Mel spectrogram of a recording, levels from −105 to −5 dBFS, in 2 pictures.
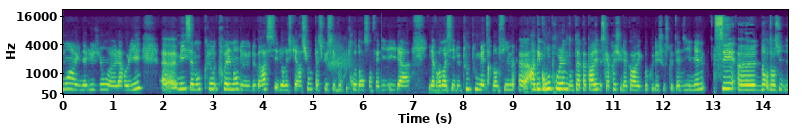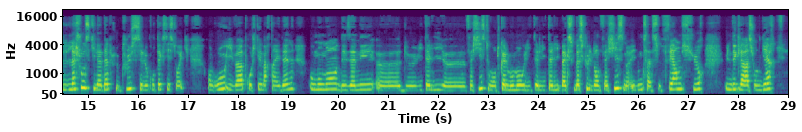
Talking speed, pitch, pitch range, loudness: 245 wpm, 230 Hz, 220-260 Hz, -17 LUFS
